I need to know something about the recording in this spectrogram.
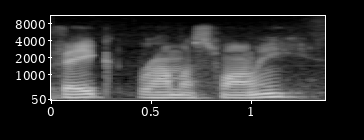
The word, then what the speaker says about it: Vivek Ramaswamy: Vivek Ramaswamy. Vivek Ramaswamy. Vivek, and Ramaswamy is spelled the way it sounds, actually.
